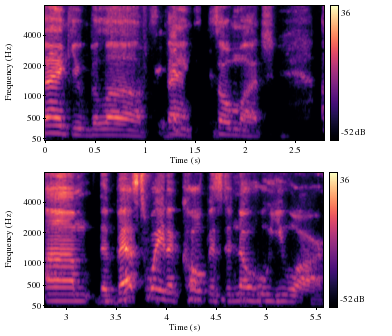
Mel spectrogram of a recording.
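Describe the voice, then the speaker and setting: Somewhat breathy and fairly high in pitch, a man with an American accent speaks at a fairly slow pace. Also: ordinary pitch variation. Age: 50s. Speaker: panelist on a talk show. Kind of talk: casual panel discussion.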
